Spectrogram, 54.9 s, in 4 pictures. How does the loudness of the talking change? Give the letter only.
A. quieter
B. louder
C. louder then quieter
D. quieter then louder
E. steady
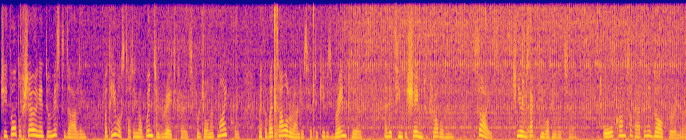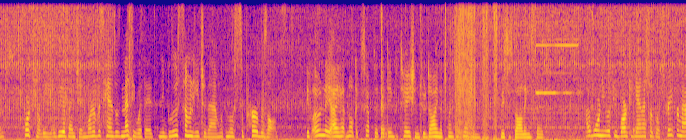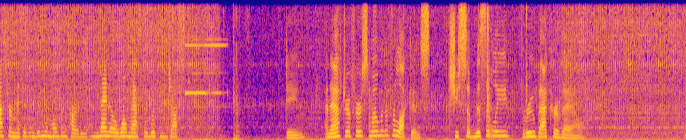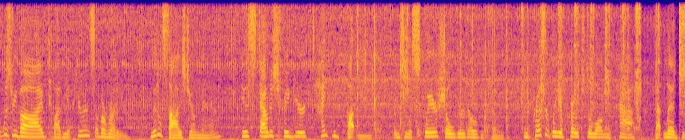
E.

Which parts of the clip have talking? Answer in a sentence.
The talking can be heard from 0.0 to 24.8 s, from 25.4 to 31.2 s, from 33.1 to 39.1 s and from 41.1 to 54.8 s.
